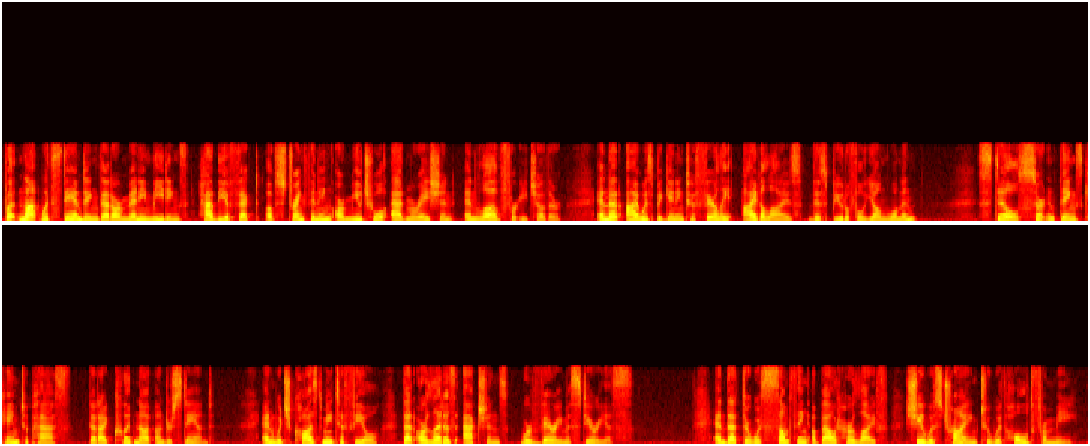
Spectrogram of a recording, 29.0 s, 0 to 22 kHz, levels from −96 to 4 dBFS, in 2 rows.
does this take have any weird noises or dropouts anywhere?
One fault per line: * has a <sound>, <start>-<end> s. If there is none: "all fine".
all fine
